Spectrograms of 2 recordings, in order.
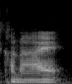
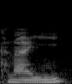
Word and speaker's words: Kanae: I'll say kanai, but it's kanai, not kanai.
